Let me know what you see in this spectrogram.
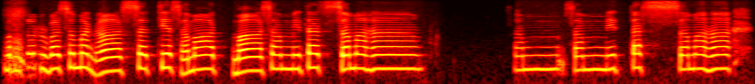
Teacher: It's the ma that needs the emphasis, not the sa. · Not double S. It's only the double M that needs to be pronounced.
